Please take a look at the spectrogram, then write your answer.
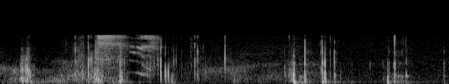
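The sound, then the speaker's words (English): A single sudden, strained sneeze, harsh and pained-sounding, surrounded by breathy gasps and a few small clicks and rustles. “I sneezed.”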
